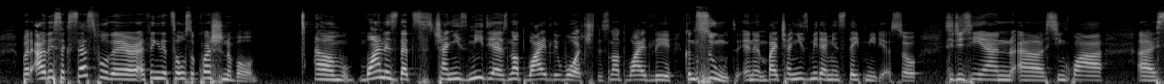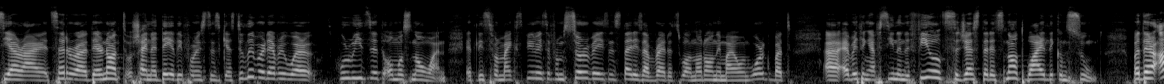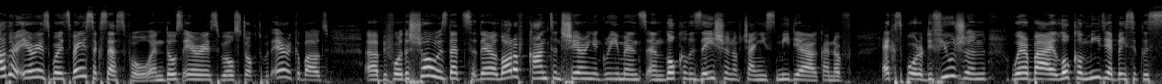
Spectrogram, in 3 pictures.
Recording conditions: live audience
